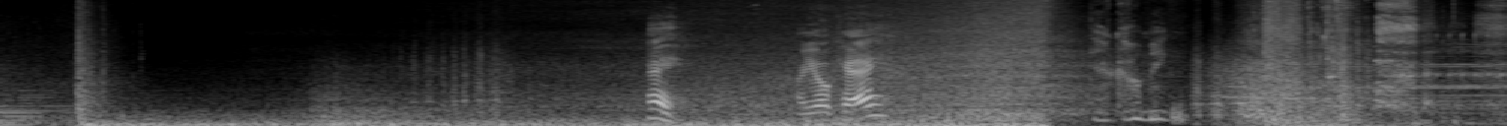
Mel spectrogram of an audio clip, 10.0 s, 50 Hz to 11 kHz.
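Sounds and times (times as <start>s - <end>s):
deep rumbling drone: 0.0s - 7.4s.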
